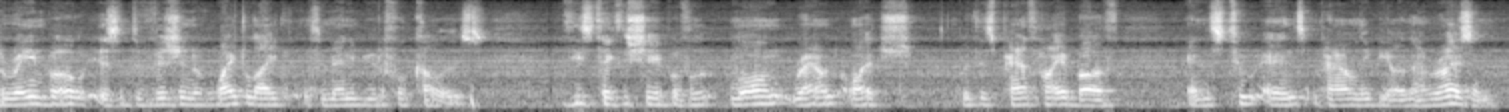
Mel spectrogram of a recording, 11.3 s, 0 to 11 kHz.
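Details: 63-year-old after revision laryngoplasty with implants cut down and moved up 3 mm; much better, fluid, no pushing, yet still slightly raspy with intermittent diplophonia; residual dysphonia with intermittent diplophonia.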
